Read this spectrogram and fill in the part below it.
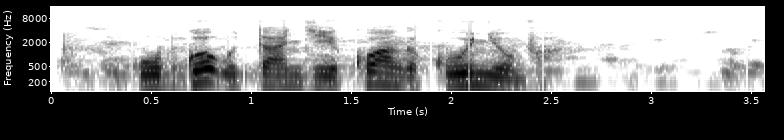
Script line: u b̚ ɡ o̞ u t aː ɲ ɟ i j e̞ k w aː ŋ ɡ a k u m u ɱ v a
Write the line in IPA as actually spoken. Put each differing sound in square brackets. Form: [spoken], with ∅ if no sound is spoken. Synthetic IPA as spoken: u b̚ ɡ o̞ u t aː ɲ ɟ i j e̞ k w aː ŋ ɡ a k u [ɲ] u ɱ v a

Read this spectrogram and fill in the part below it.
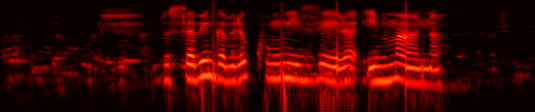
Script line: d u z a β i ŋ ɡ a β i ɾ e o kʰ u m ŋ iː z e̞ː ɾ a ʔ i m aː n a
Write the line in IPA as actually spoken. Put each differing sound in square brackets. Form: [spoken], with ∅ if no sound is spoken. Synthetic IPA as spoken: d u [s] a β i ŋ ɡ a β i ɾ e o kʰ u m ŋ iː z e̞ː ɾ a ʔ i m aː n a

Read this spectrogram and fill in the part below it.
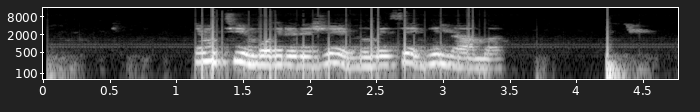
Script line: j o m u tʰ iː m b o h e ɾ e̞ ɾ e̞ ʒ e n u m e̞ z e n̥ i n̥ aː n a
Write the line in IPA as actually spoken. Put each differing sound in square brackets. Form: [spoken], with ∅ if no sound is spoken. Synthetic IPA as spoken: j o m u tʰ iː m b o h e ɾ e̞ ɾ e̞ ʒ e [m] u m e̞ z e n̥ i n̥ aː [m] a

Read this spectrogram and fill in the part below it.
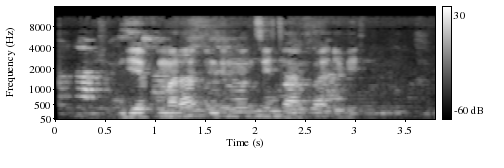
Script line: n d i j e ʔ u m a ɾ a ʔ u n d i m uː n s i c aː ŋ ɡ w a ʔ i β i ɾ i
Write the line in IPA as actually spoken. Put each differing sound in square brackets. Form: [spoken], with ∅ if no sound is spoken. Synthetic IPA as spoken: n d i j e [k] u m a ɾ a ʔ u n d i m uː n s i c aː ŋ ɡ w a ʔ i β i ɾ i

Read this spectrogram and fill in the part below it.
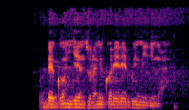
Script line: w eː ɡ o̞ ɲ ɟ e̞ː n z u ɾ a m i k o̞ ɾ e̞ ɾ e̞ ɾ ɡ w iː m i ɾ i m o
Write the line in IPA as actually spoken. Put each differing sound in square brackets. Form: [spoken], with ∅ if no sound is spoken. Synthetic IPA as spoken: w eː ɡ o̞ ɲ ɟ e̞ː n z u ɾ a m i k o̞ ɾ e̞ ɾ e̞ ɾ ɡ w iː m i ɾ i m o

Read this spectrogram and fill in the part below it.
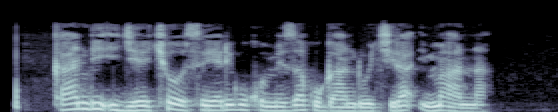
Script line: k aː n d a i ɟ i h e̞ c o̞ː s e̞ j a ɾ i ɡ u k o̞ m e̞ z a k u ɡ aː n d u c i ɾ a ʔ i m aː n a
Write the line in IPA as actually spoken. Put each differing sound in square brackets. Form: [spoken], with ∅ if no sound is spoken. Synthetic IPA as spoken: k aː n d [i] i ɟ i h e̞ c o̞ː s e̞ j a ɾ i ɡ u k o̞ m e̞ z a k u ɡ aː n d u c i ɾ a ʔ i m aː n a

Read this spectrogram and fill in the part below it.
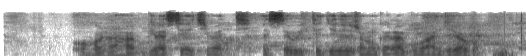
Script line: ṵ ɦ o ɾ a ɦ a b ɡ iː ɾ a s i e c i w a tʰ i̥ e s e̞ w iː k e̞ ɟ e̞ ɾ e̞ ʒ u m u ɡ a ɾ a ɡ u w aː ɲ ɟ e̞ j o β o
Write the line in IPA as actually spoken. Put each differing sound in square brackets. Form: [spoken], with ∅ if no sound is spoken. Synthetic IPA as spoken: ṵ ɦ o ɾ a ɦ a b ɡ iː ɾ a s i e c i [β] a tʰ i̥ e s e̞ w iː [t] e̞ ɟ e̞ ɾ e̞ ʒ u m u ɡ a ɾ a ɡ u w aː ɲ ɟ e̞ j o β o

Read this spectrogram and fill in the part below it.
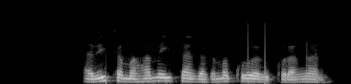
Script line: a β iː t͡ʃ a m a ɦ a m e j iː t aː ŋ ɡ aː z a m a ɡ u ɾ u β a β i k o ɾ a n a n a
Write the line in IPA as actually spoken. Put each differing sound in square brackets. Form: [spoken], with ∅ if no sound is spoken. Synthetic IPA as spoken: a β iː t͡ʃ a m a ɦ a m e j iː t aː ŋ ɡ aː z a m a [k] u ɾ u β a β i k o ɾ a [ŋ] a n a

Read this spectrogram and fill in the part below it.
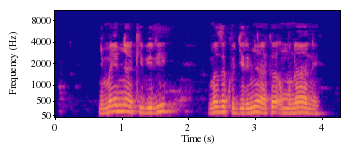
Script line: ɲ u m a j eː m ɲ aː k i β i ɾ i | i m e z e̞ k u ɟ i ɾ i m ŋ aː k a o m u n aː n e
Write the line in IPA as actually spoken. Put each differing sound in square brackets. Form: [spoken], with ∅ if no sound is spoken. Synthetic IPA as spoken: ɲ u m a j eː m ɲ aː k i β i ɾ i | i m [a] z e̞ k u ɟ i ɾ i m [ɲ] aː k a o m u n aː n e

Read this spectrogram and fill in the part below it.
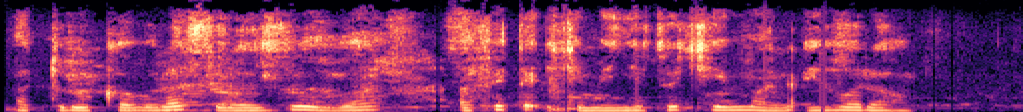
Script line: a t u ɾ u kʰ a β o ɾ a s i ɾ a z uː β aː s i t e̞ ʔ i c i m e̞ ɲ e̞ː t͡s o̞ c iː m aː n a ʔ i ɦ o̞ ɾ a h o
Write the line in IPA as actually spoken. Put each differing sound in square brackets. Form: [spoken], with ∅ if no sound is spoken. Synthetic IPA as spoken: a t u ɾ u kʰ a β [u] ɾ a s i ɾ a z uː β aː [f] i t e̞ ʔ i c i m e̞ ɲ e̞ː t͡s o̞ c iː m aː n a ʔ i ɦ o̞ ɾ a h o

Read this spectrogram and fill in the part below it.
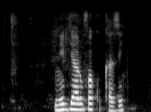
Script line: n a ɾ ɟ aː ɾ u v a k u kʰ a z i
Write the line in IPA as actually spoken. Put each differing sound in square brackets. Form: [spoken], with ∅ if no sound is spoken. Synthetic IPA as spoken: n [i] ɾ ɟ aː ɾ u v a k u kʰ a z i

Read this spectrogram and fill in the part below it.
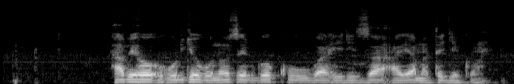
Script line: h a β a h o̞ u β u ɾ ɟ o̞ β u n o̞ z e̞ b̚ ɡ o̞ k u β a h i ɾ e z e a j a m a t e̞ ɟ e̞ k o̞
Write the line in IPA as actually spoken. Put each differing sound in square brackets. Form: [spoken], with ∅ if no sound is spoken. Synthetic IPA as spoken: h a β [e] h o̞ u β u ɾ ɟ o̞ β u n o̞ z e̞ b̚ ɡ o̞ k u β a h i ɾ [i] z [a] a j a m a t e̞ ɟ e̞ k o̞

